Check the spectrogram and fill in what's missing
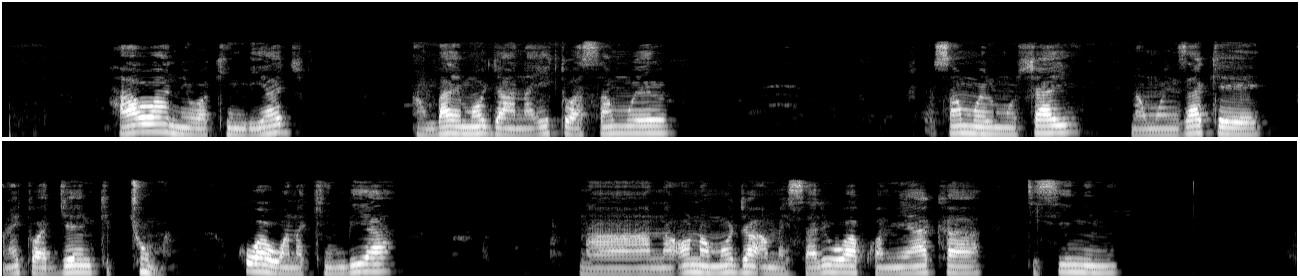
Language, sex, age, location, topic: Swahili, male, 18-24, Wajir, education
